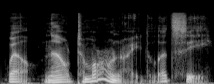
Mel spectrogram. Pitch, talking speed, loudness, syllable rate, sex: 130 Hz, 195 wpm, -18 LUFS, 4.3 syllables/s, male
